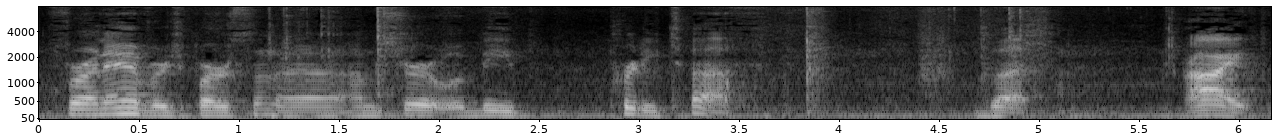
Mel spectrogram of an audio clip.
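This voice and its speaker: A man's voice: mid-range voice, measured pace, a bit bright. A man hosting a casual food review vlog at a restaurant table, folksy and chatty, laughing between bites. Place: restaurant dining room. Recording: faint background noise in a restaurant.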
